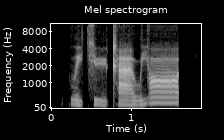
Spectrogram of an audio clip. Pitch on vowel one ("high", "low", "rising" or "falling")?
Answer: low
